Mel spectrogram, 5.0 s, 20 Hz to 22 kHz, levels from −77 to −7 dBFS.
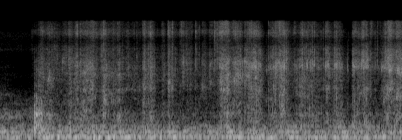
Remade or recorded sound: remade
